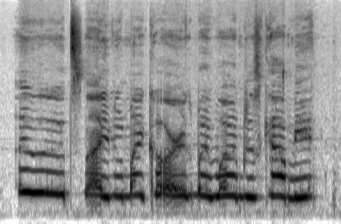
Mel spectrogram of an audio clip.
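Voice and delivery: sobbing, very high-pitched and drawn out. Retelling what the crying driver said: imitating someone crying. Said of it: "she cried, she cried".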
